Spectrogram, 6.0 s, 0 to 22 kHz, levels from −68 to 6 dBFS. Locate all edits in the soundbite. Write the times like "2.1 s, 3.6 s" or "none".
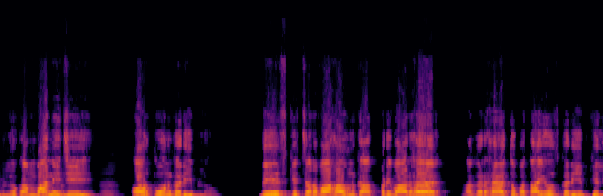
none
